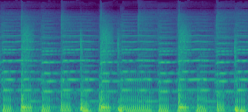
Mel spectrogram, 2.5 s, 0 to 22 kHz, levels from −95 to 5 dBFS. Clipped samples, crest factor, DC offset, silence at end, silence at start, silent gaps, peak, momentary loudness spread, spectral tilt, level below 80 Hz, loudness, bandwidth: under 0.1%; 16 dB; under 0.1%; 0 s; 0 s; none; -4 dBFS; 4 LU; -5 dB/octave; -26 dBFS; -21 LUFS; 15.5 kHz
